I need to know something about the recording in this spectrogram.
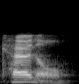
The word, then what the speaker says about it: colonel: Why do they pronounce it kernel? And it's colonal. I don't know. Can anyone answer that? Where the hell did they get kernel from? Where's the R? Where's Huh? Colonel. Like kernel.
